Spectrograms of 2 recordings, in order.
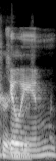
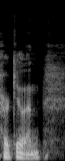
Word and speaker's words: Herculine: Uh is it is it Herculine or Hercuan? Is it the French? Hercuan, but I you know if you want to go French with it, you should.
